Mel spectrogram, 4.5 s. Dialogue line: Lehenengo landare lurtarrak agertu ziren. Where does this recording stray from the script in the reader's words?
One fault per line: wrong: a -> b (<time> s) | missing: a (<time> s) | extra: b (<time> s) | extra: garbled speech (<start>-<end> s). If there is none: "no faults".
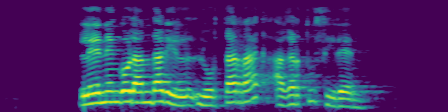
no faults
